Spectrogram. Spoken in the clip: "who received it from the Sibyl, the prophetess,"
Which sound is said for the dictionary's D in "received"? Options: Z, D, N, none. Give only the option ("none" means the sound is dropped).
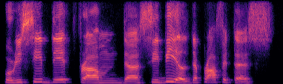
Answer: D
